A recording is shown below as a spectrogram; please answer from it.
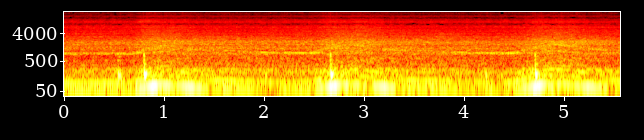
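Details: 2011 BMW X5 35i E70 N55, 109,000 mi, warm engine at idle after fuel injector replacement for P0306 cylinder 6 misfire: low, even idle with a soft thump about every two seconds, no stumble or surge. Rough, surging idle eliminated.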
